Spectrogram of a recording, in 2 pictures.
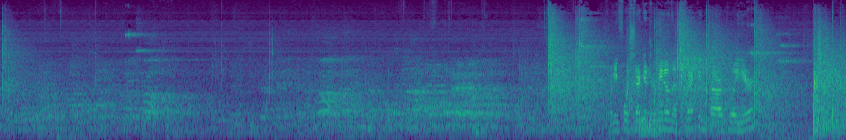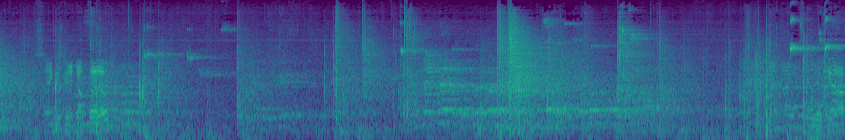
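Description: Sneakers squeak on a hard floor.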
